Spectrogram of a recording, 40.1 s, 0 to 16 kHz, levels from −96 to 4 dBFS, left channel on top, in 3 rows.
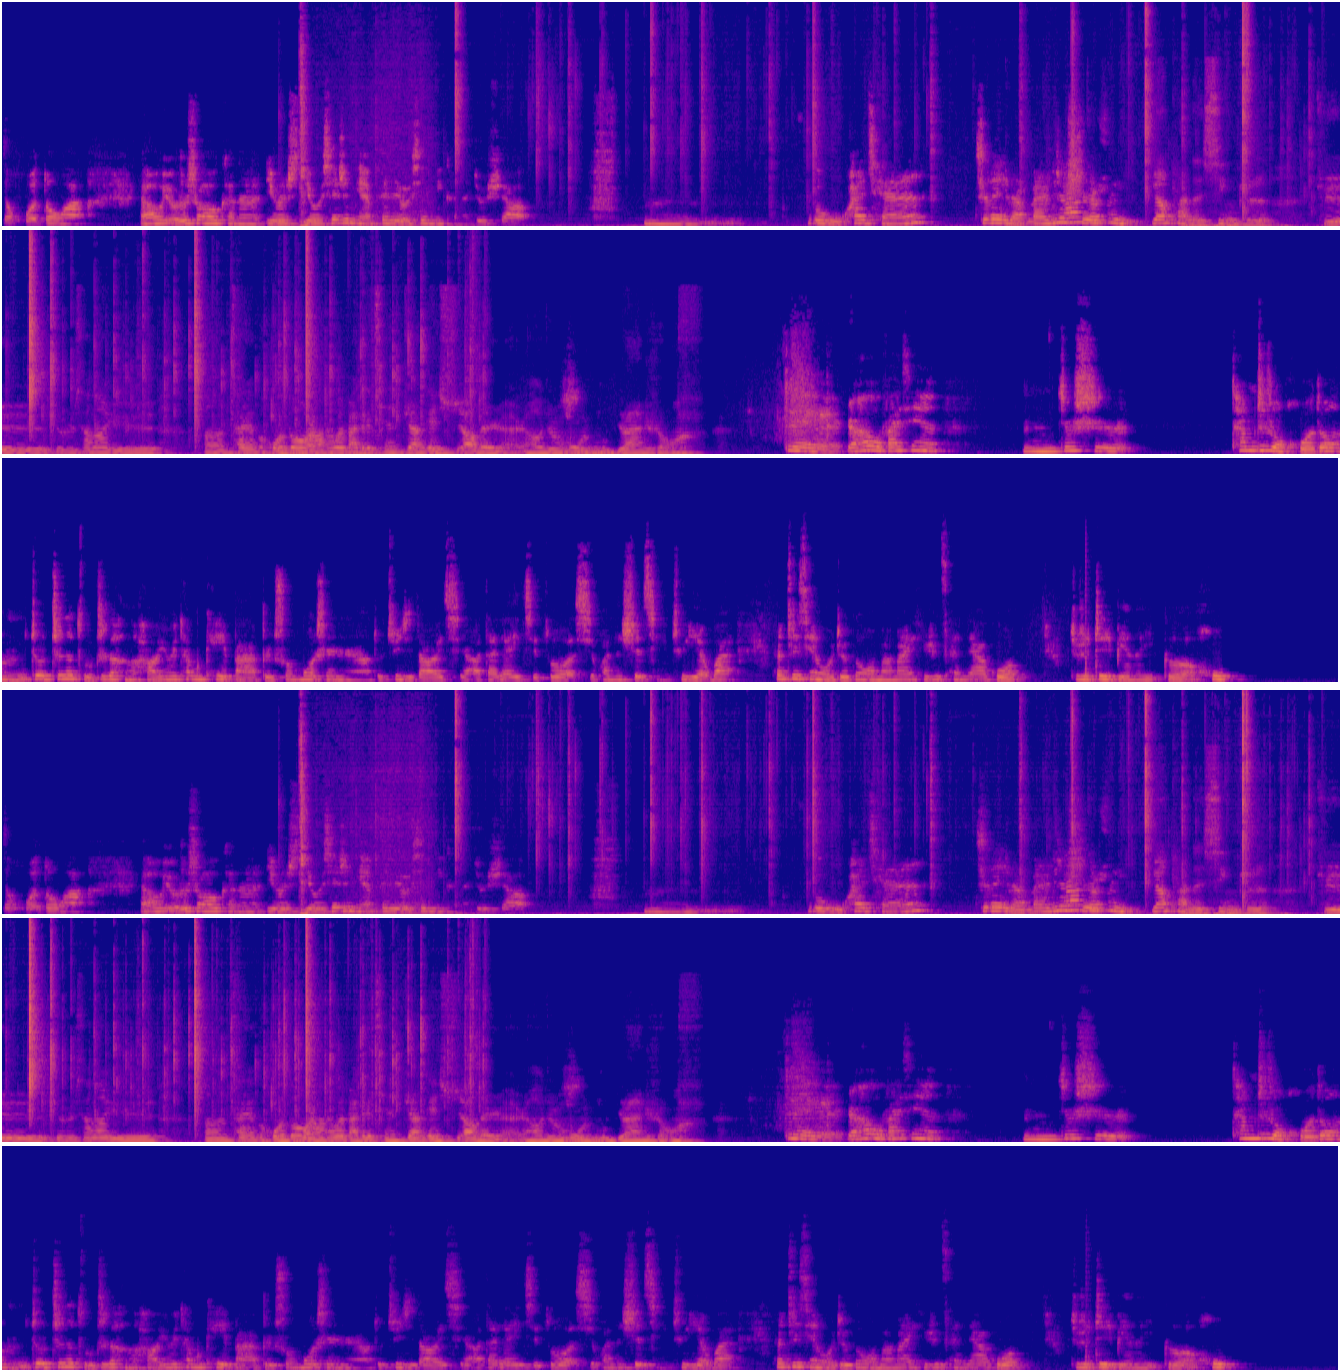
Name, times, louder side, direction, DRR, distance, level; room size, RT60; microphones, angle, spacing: voice 1, 0.0-5.2 5.9-6.1 6.4-7.3 8.1-9.2 9.7-11.0 19.0-19.1 21.1-22.7 23.6-24.6 25.7-36.9 37.2-39.0, left 3 dB, 65° left, 0.4 m, -40 dB
sound 1, 2.7-18.2, right 2 dB, 5° right, 0.8 m, -47 dB
voice 2, 10.6-15.1 15.4-20.3, right 2 dB, 90° left, 1.8 m, -41 dB
4.2 x 2.9 x 2.6 m
head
